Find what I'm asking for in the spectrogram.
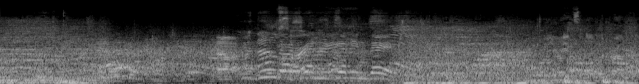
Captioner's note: chatter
